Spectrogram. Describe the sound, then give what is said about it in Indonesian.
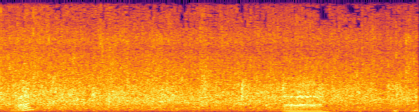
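Audience applause at a business talk, a dense and steady wash of clapping that stays loud throughout. “Anda semua bertepuk tangan karena tidak memikirkan penderitaan saya saat itu.”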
